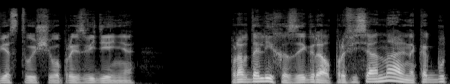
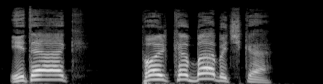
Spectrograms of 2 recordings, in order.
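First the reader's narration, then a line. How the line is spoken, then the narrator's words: Loud showman's announcement. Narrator (Russian): объявил громко, как конферансье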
